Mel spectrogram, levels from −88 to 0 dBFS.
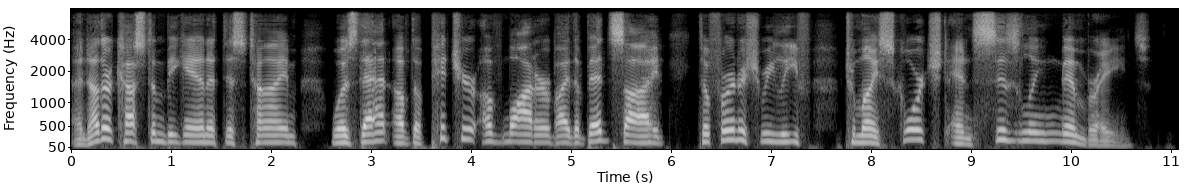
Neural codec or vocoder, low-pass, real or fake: codec, 16 kHz, 0.8 kbps, ZipCodec; 7.2 kHz; fake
